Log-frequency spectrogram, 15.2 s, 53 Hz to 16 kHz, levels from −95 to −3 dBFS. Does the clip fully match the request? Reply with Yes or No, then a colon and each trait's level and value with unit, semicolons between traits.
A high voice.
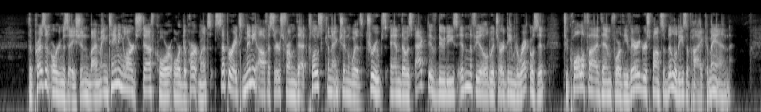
No: low, 135 Hz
